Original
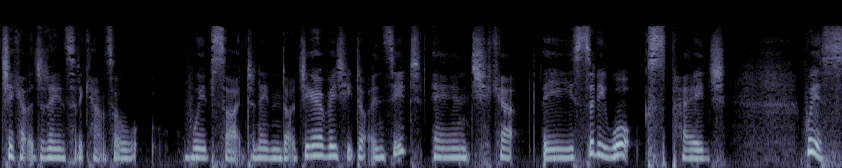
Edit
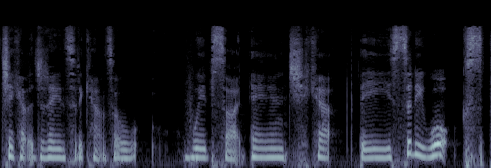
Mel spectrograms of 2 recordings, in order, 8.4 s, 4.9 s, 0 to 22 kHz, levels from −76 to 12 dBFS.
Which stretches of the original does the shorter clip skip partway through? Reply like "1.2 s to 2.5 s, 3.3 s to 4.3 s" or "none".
2.5 s to 4.3 s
